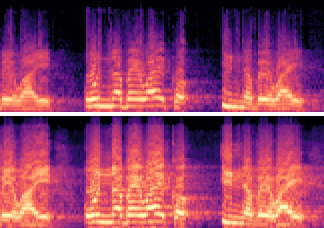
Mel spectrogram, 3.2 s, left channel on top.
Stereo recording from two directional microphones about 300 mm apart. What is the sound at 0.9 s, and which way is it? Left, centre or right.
Speech, right.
